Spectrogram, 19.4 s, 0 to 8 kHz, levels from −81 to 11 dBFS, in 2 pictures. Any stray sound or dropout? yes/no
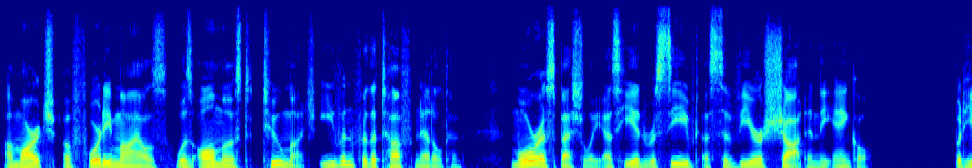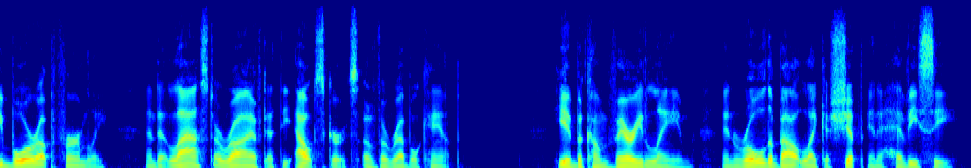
no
